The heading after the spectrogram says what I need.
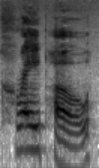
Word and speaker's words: Crapo: that was pretty cool um the most senior of our the one that's been there the longest is mike crapo is how you pronounce his name correctly he's from idaho falls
